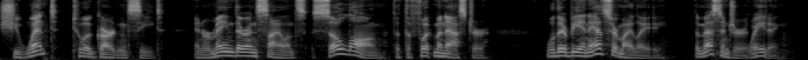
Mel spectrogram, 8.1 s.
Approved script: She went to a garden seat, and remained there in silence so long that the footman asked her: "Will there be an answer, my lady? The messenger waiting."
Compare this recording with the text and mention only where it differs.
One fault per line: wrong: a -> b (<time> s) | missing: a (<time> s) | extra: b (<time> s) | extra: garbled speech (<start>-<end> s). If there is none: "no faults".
no faults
